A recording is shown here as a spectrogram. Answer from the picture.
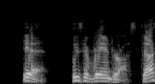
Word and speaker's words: Vandross: Is that how you pronounce it? Vanderos. That was Vandross. Yeah. Luther Vandross.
